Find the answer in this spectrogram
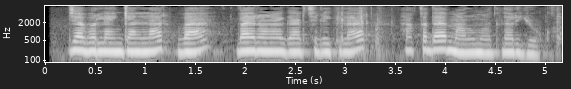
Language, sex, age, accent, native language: Uzbek, female, 18-24, Sirdaryo, Uzbek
